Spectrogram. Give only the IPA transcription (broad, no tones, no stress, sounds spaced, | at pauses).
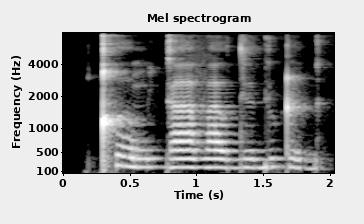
ǃʰ ɤ m i ɡ a v a o̯ d ʏ ɡ y ʈ ʏ ɡ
